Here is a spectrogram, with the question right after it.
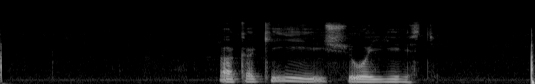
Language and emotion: Russian, sad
